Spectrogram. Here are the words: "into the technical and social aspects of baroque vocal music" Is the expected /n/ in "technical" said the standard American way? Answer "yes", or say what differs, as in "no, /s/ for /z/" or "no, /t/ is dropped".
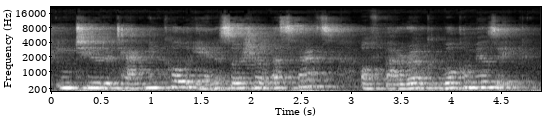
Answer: yes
